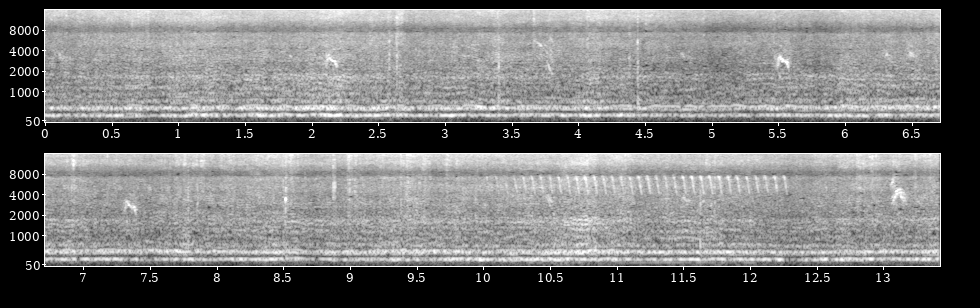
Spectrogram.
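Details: Continuous droning of many honey bee workers coming and going at a feral colony. The hum is thick and unbroken, with occasional short higher whines of single bees passing close.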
